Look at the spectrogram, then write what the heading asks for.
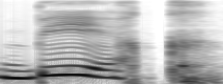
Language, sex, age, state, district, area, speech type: Kashmiri, female, 30-45, Jammu and Kashmir, Bandipora, rural, read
